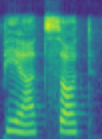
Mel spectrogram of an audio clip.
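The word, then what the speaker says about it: пятьсот: in the same way to 500 which is piazzot 600 is sheaest sought and the other hundreds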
